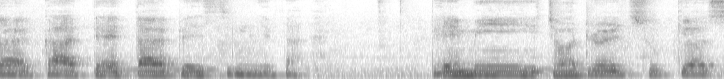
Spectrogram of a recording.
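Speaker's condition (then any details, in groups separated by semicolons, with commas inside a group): Parkinson's disease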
